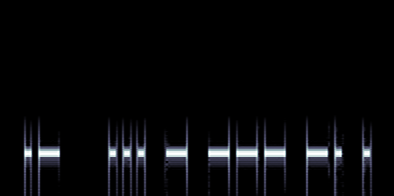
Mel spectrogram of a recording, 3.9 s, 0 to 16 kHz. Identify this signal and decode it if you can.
Morse code, heard as a keyed tone, about 17 wpm, 700 Hz. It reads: A STONE
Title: A Sound Of Thunder 17wpm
